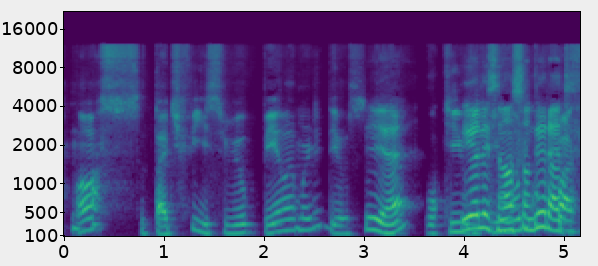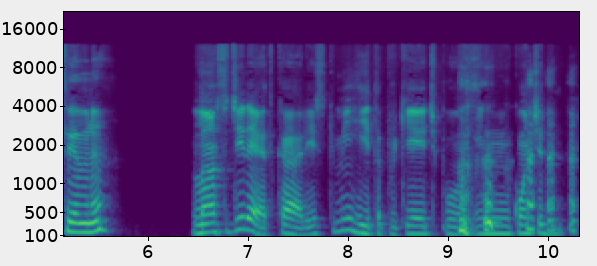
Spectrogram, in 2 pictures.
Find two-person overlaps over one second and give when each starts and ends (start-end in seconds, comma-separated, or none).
4.0-5.3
